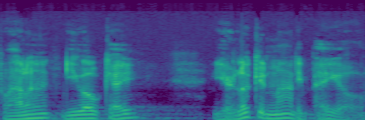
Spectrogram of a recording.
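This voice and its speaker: Against a quiet background, a man does a put-on character voice with a very deep, low pitch and a gentle tone, speaking at a fairly slow pace. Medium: read story. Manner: slow, few words, gentle.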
